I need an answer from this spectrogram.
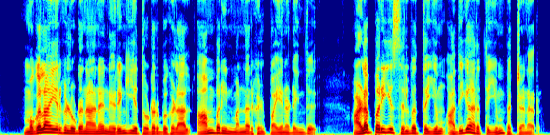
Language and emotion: Tamil, neutral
